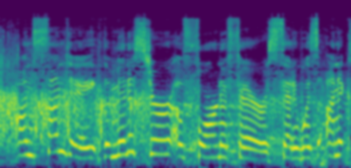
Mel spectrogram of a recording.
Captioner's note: some Applause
